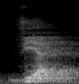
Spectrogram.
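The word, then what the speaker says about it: wir: singular now you now come again we we via this is first person plural via you say what via remember W is pronounced like what V then we now have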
